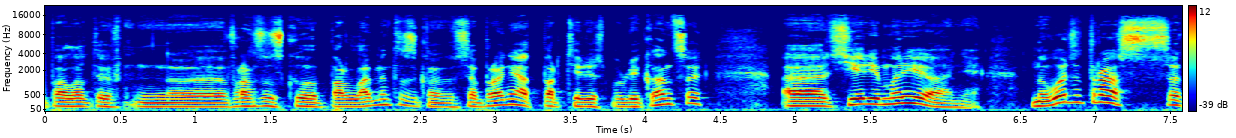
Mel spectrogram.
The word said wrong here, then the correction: Тьерри Мариани: Простите, вас поправлю немножечко. Тьерри Мариани, потому что это французы. У французов идет ударение на последний слог.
